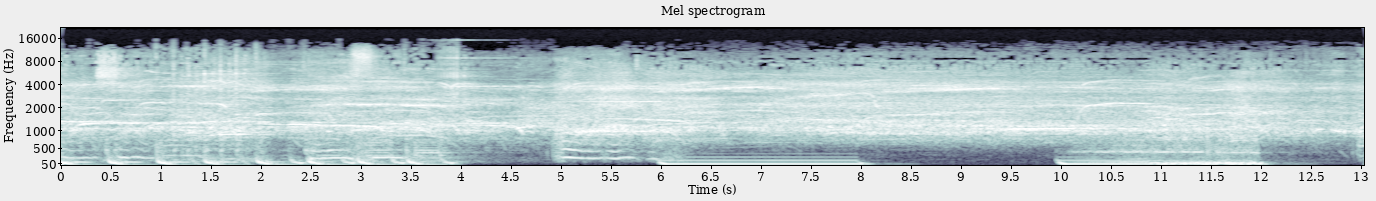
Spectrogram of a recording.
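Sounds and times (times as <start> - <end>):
crowd screaming and whooping: 0.0 - 13.0.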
